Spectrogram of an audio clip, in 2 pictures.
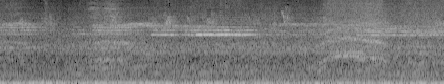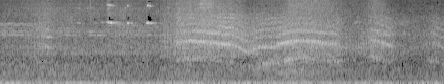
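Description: City street ambience: a steady low rumble of traffic. About two-thirds of the way in, a pitched call rises and falls for a couple of seconds over it.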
